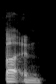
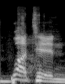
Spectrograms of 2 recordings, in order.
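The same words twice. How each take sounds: First: The t sound in the middle is dropped. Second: The t sound in the middle is pronounced. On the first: "I leave out the T, like button" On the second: "people are like, what are you saying? Button? It's, it's button"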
